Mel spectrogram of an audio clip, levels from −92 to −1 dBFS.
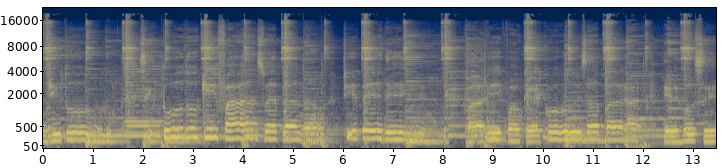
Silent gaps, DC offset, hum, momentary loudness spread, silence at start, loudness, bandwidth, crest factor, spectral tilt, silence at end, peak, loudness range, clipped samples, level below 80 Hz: none; under 0.1%; none; 6 LU; 0 s; -17 LUFS; 19.5 kHz; 14 dB; -4.5 dB/octave; 0 s; -2 dBFS; 2 LU; under 0.1%; -40 dBFS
